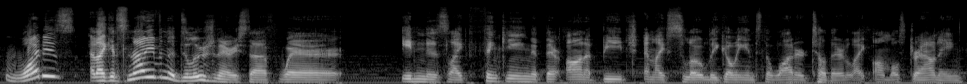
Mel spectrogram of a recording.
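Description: Casual male podcast co-host, average pitch, very animated intonation, loose and trailing phrasing. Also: moderate pace, faint music behind. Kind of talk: casual chat.

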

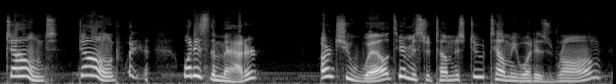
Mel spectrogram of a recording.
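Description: A man's voice: high-pitched, huge pitch swings, normal speed, pitched above the performer's own voice, full character voice. A man voicing a kind, anxious young girl in a storybook reading, polite and pleading. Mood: distressed concern. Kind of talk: dramatic storybook character reading.

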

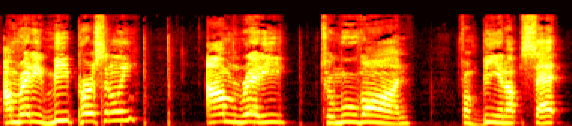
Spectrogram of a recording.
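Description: High-voiced, fervent man. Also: bright, forceful tone. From United States. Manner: emphatic, profane, repetitive. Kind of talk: impassioned monologue to viewers.

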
